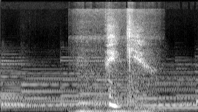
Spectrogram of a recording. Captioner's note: voiceover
